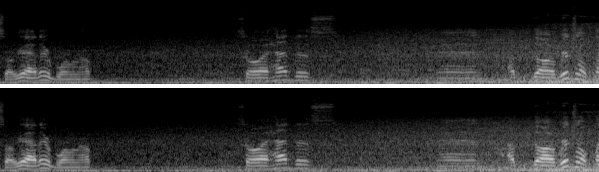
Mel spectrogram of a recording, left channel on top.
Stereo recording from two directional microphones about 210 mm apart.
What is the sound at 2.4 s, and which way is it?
Speech, 25° right (ahead or behind).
